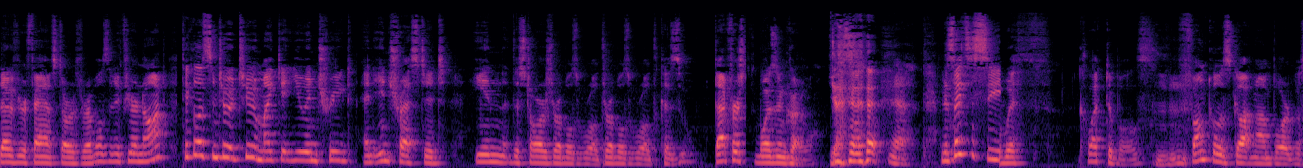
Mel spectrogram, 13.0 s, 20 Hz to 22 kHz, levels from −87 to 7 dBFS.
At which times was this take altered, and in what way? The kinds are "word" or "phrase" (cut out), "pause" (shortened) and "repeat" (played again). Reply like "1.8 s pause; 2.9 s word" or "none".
1.8 s pause; 3.6 s pause; 6.0 s repeat; 7.4 s word; 10.0 s word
